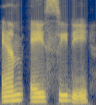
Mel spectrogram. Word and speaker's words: MACD: under oscillators look for the macd the McD that's how you pronounce it it's the macd and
